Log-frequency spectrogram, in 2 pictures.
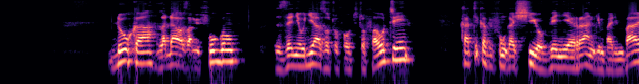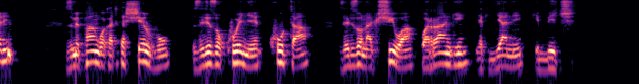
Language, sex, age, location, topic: Swahili, male, 25-35, Dar es Salaam, agriculture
